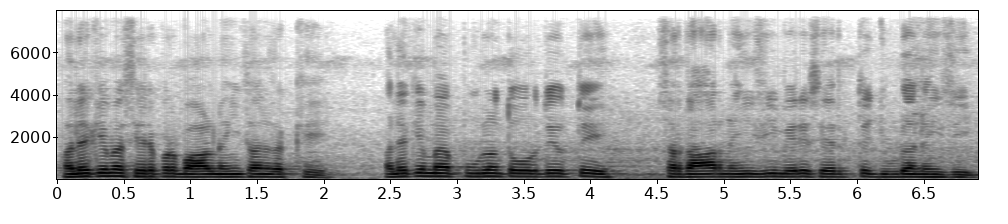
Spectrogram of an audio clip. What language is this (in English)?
Punjabi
